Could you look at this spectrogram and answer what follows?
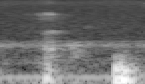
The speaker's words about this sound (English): And that was a burp.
